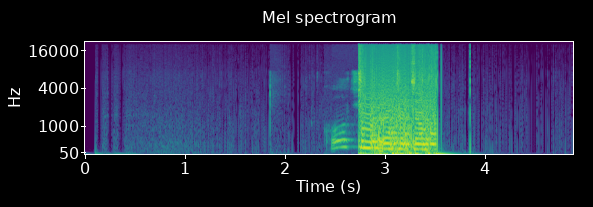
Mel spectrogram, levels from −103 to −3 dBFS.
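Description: Speech clip whose sound, from 2.74 s to the end, turns into very loud, harsh distortion with quiet moments as loud as the rest. The likely cause is signed and unsigned mixed up on the 8-bit samples, which flips every zero crossing into a full-range jump.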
